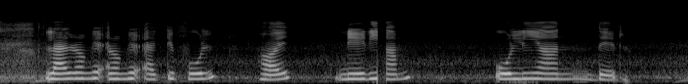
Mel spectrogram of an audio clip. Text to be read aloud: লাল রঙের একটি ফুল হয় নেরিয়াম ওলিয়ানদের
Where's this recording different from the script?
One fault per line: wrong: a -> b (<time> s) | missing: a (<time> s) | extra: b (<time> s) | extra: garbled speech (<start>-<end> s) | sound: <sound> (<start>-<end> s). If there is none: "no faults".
extra: রঙের (1.1 s)
sound: dropout (3.8-3.9 s)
